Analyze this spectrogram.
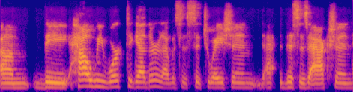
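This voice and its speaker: A woman speaks at a moderate pace with a fairly low pitch. She has a slight Texan accent. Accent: slight Texan twang. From Florida. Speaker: business coach. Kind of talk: webinar training talk.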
